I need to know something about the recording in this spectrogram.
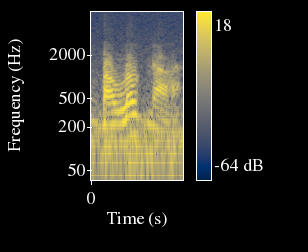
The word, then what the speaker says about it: bologna: It would always be, on sale at, Dairy Mart, grade A Bologna. Right. I mean, it's like there's an official and unofficial pronunciation.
